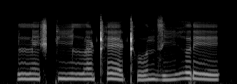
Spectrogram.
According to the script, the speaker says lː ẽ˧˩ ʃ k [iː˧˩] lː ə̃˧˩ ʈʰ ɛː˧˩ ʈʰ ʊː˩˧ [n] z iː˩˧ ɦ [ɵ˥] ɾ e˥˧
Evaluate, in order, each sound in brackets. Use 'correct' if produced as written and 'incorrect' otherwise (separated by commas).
incorrect, correct, incorrect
